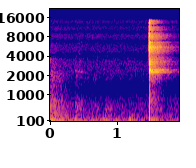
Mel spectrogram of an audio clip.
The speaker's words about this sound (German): Nahm die Gabel und machte ans Gläschen. Warte, krieg ich das hin mit der Tasse?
